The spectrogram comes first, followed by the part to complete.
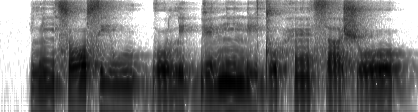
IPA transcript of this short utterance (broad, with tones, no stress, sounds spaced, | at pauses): l ĩ˨ s ɔ˨˦ s i˧ w u˧ ɡ͡b o˨ l i˧ ɡ͡b e˧ n ĩ˦ n i˧ d o˨ h ɛ̃˨ s a˨ ʃ o˨˦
